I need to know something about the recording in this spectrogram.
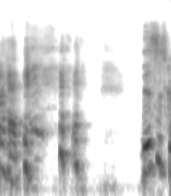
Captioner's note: laughs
